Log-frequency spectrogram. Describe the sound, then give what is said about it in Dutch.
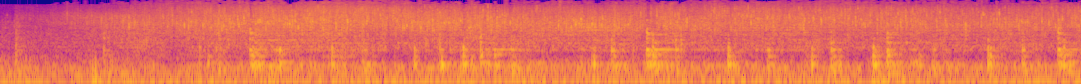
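Onions fry in a pan, softening toward glassy, with a loud, continuous sizzle broken by repeated light scraping and stirring clicks, and no talking. “En de uitjes gooi ik er nu bij. Zo. Uitjes lekker aanfruiten.”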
